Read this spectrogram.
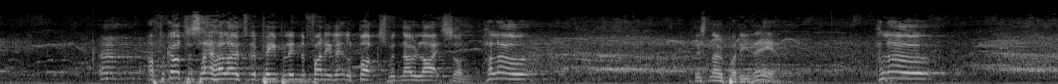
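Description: A man speaks loudly into a microphone over a loudspeaker, his voice echoing in a large hall.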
